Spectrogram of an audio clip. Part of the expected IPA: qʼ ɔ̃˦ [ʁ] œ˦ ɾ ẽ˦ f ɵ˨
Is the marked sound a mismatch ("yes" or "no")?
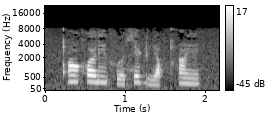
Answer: yes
